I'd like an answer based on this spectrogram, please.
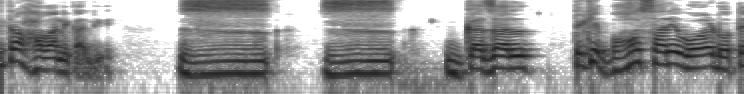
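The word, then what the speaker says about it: ग़ज़ल: कभी भी देखिएगा, गजल में ज के नीचे बिंदु होता है। ऐसा नहीं होगा कि बिंदु नहीं होगा। ये गजल नहीं है, गजल, गजल नहीं, गजल, गजल, गजल। और इसीलिए स्पेलिंग में Z होता है।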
